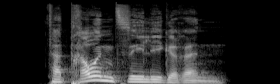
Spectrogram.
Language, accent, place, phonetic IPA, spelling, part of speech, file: German, Germany, Berlin, [fɛɐ̯ˈtʁaʊ̯ənsˌzeːlɪɡəʁən], vertrauensseligeren, adjective, De-vertrauensseligeren.ogg
- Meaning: inflection of vertrauensselig: 1. strong genitive masculine/neuter singular comparative degree 2. weak/mixed genitive/dative all-gender singular comparative degree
